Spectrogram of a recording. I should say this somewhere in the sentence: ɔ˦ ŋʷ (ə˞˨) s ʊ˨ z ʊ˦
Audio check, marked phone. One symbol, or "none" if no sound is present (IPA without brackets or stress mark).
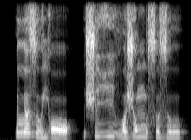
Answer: ə˨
